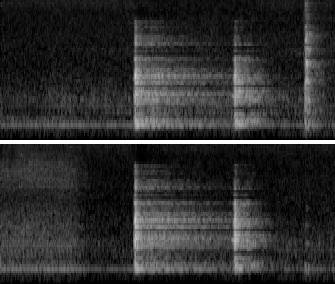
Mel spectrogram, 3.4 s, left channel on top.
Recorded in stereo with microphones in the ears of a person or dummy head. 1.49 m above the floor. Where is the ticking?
30° right (ahead or behind), 2 m.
